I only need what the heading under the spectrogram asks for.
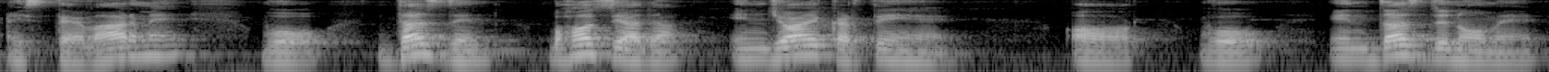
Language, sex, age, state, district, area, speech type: Hindi, male, 18-30, Madhya Pradesh, Indore, urban, spontaneous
